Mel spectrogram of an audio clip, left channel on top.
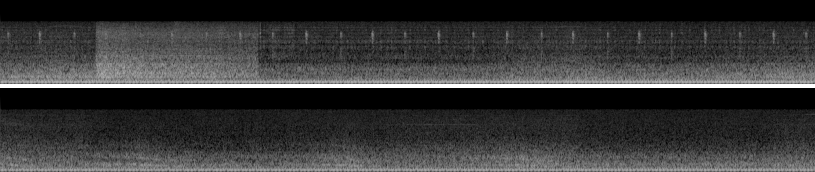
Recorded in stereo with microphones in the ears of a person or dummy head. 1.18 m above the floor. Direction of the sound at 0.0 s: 85° left.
